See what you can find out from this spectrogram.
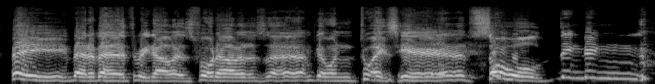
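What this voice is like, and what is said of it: Fast auctioneer-style patter. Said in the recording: “an auctioneering impersonation ... the fast talking”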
